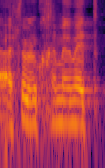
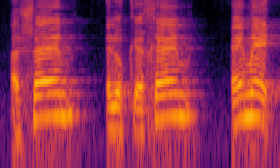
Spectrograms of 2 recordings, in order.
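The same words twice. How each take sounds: First: The words are mumbled and barely audible. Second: The words are spoken clearly and audibly. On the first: The speaker calls it wrong. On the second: The speaker calls it right.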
